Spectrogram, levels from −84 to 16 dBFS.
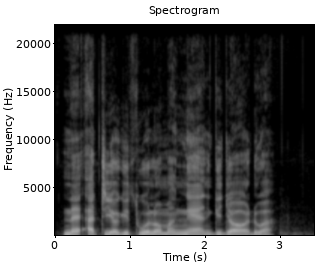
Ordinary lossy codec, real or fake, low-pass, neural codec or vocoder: none; real; none; none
